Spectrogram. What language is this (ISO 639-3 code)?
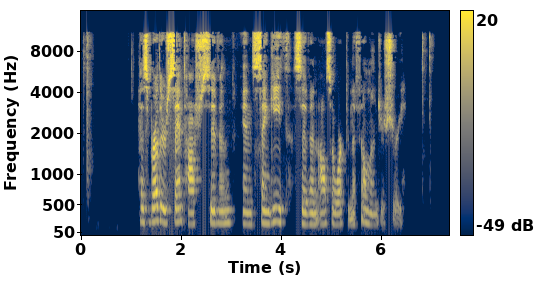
eng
